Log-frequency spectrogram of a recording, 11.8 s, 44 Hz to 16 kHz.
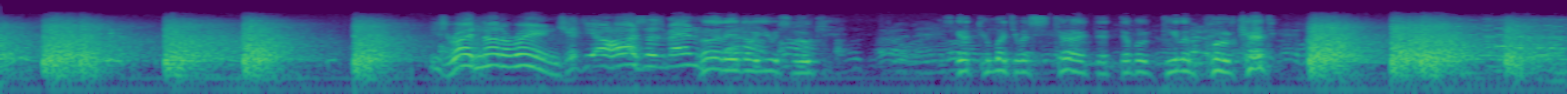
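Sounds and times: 
gunshots fired at a fleeing rider: 0:00.0 - 0:03.2, 0:09.8 - 0:11.7
speech: 0:03.3 - 0:10.1.

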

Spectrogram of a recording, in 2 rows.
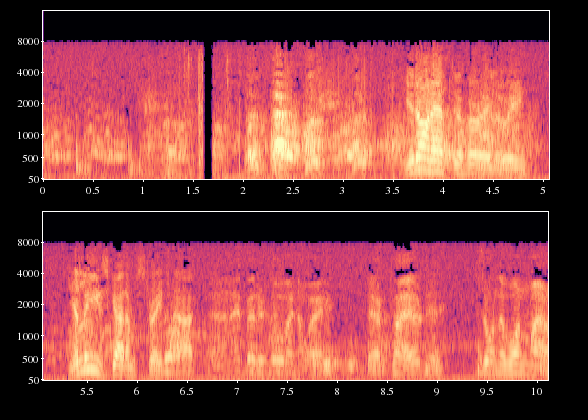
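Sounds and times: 
sled dogs barking and snarling: 0:00.0 - 0:09.2
speech: 0:03.6 - 0:10.1.

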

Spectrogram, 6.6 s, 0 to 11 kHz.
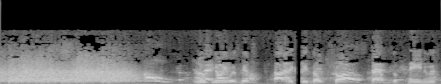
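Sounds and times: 
gunshots in a night-time shootout on a dark street outside a bank: 0:00.0 - 0:02.4
speech: 0:03.2 - 0:06.6.

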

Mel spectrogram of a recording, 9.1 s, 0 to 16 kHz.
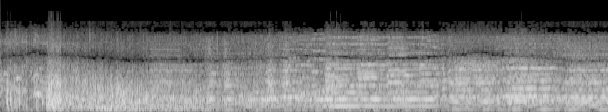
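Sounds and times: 
sharp crack of thunder: 0:00.0 - 0:05.4
rolling, rumbling thunder: 0:00.0 - 0:06.4
rain-like hiss: 0:00.7 - 0:07.3
loud dramatic orchestral music: 0:02.1 - 0:09.1.

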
